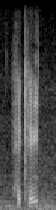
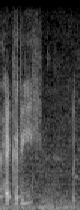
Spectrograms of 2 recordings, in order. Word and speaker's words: Hecate: And you can use your Hecate or Hecate, whatever you want to pronounce it.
